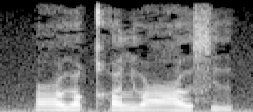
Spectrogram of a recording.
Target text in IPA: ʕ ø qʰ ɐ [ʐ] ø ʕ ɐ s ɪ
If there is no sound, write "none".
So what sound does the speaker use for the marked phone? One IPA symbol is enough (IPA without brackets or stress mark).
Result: l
